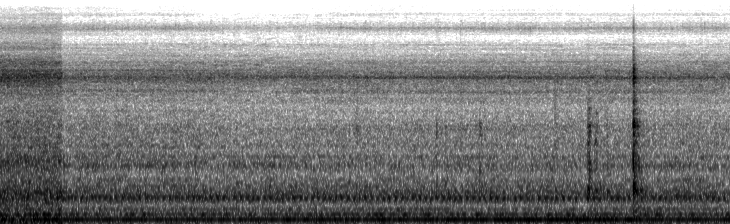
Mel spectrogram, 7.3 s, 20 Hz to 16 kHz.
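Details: 1964 Chevy II six-cylinder, sat for years, smokes a little after first revival: smooth, even low idle with a steady hum and no misses or knocks; normal idle.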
